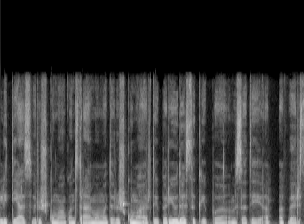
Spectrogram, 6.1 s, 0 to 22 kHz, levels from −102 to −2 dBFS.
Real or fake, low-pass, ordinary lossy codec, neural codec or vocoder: fake; 14.4 kHz; AAC, 96 kbps; vocoder, 44.1 kHz, 128 mel bands every 256 samples, BigVGAN v2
